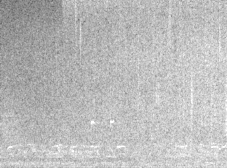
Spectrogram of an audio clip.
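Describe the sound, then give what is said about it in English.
Steady, soft hiss of rain beginning to fall with no cloud directly overhead, a dense patter spread evenly throughout with no voices, fairly quiet and constant from start to finish. “Rain begins to fall, and yet there is no cloud directly overhead.”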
